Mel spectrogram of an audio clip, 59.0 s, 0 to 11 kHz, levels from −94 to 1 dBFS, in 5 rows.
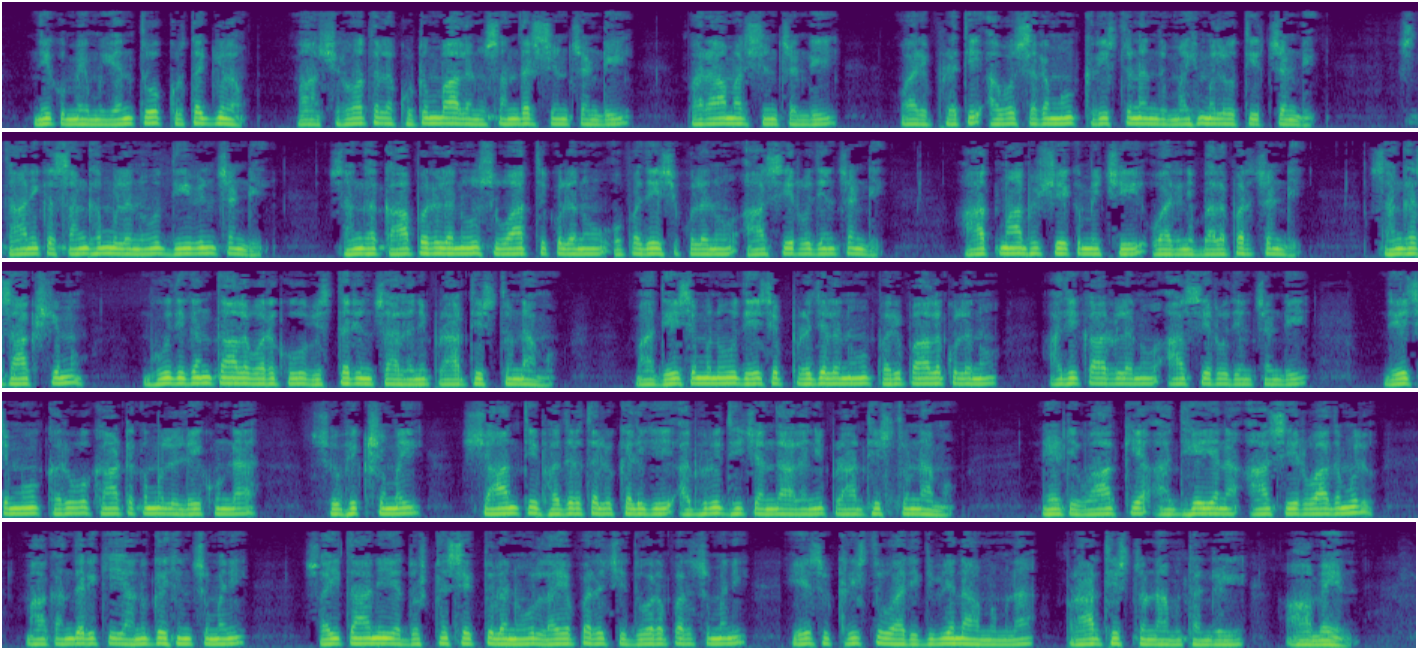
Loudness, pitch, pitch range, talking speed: -22 LUFS, 130 Hz, 120-135 Hz, 65 wpm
